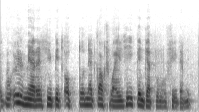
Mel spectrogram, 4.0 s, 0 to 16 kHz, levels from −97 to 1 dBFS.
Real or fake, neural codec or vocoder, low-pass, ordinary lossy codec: fake; codec, 44.1 kHz, 7.8 kbps, Pupu-Codec; 14.4 kHz; none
